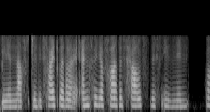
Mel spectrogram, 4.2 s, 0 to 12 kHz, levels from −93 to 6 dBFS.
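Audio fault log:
throughout, Speex codec: the speech was squeezed through Speex at a rate so low it points to roughly 2 kbps, leaving almost no bits for the excitation, so the voice turns hoarse, buzzy and robotic, with nothing above about 3.8 kHz.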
